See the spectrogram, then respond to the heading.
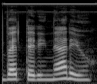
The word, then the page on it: veterinario: Spanish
